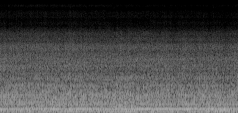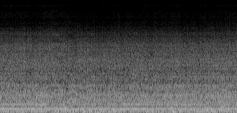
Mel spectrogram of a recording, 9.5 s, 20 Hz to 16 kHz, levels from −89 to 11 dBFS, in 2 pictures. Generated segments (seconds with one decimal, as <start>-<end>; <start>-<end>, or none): 1.9-3.0; 5.6-6.3; 7.1-8.1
